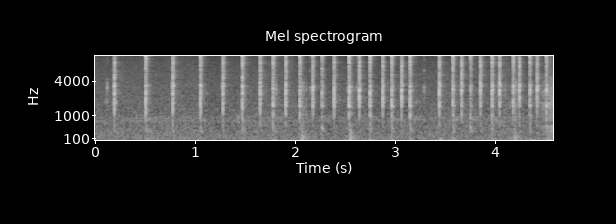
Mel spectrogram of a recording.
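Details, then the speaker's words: 12 V relay driven by a Darlington transistor circuit, switched by touching the electrodes with both hands: crisp, sharp clicks in quick uneven bursts, about six a second; normal relay switching. "i do that now with my two hands you can surely hear that relay click"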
